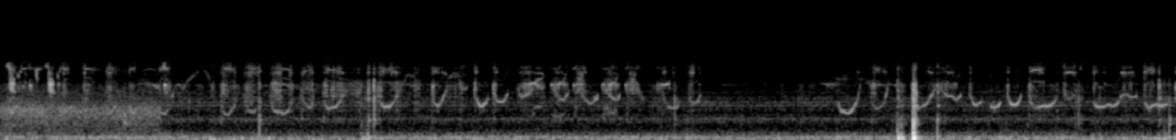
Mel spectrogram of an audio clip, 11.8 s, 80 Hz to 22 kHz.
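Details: Two pairs of great tits trade contact calls during the 2021 spring nest-box season, while possibly weighing up the box for nesting. Soft quick chirps rise and fall, several each second, over steady low hum.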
